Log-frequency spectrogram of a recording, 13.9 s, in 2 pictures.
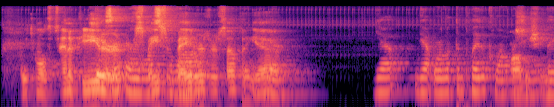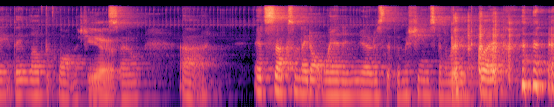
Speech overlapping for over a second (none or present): present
